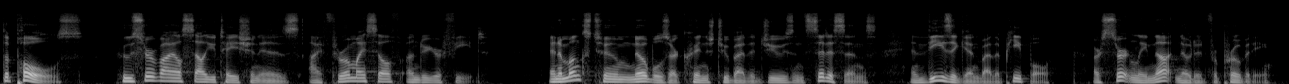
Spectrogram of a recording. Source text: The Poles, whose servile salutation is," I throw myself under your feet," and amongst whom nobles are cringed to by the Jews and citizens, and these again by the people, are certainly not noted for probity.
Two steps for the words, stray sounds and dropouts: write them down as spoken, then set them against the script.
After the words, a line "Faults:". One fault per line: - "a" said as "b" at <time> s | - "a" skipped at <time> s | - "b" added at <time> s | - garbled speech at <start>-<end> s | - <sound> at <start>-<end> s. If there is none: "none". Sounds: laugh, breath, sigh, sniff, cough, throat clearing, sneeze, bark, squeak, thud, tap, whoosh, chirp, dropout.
The Poles, whose servile salutation is," I throw myself under your feet," and amongst whom nobles are cringed to by the Jews and citizens, and these again by the people, are certainly not noted for probity.
Faults:
none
